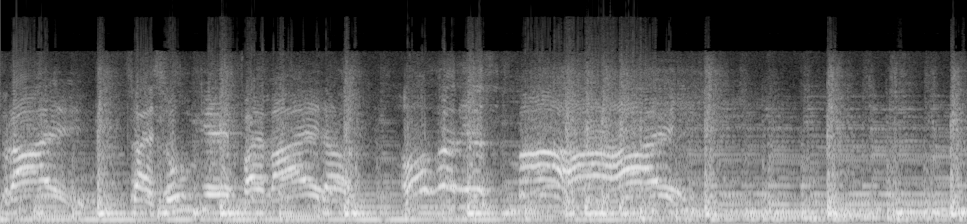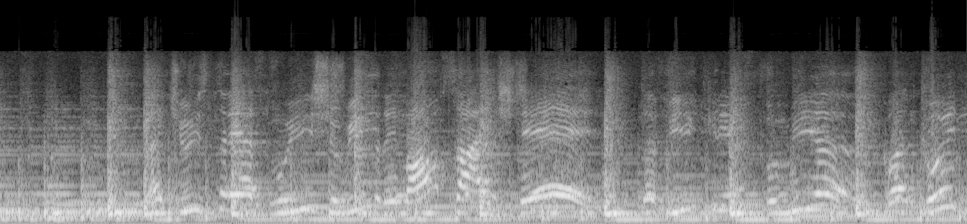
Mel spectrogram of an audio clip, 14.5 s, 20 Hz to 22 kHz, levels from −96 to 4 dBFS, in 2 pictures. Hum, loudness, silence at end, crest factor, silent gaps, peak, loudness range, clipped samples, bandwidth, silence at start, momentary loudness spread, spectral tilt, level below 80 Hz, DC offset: none; -11 LUFS; 0 s; 10 dB; none; 0 dBFS; 2 LU; under 0.1%; 8.4 kHz; 0 s; 5 LU; -8 dB/octave; -36 dBFS; 3%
